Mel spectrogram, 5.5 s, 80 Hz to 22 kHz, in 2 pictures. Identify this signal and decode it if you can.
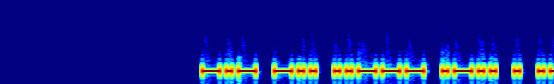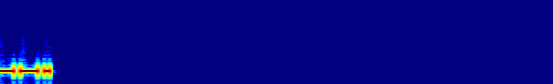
Morse code, heard as a keyed tone, about 40 wpm, 700 Hz. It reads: KD2LEP
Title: USA Call Signs - 6 Characters - Repeated 3x - 40wpm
